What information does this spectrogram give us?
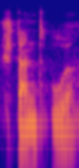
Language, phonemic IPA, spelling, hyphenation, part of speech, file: German, /ˈʃtantˌʔuːɐ̯/, Standuhr, Stand‧uhr, noun, De-Standuhr.ogg
- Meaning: grandfather clock, longcase clock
